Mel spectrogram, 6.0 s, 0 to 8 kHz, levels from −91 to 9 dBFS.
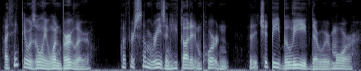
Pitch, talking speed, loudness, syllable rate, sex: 125 Hz, 230 wpm, -19 LUFS, 6.7 syllables/s, male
